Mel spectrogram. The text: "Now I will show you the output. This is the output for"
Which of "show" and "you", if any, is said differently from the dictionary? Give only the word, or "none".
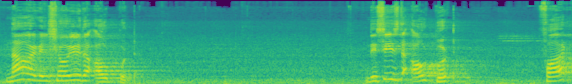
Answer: none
